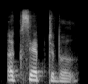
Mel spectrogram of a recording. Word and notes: acceptable: Indian

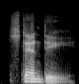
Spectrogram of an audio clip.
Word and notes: standee: American English

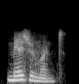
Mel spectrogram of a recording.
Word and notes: measurement: Indian

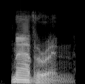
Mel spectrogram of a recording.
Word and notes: navarin: British English

